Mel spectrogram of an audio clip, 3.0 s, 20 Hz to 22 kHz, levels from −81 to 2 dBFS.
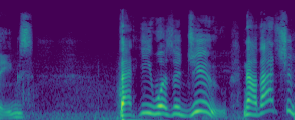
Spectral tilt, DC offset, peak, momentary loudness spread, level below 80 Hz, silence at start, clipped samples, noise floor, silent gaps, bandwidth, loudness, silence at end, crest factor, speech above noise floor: -3.5 dB/octave; under 0.1%; -2 dBFS; 10 LU; -48 dBFS; 0 s; under 0.1%; -50 dBFS; none; 16 kHz; -25 LUFS; 0 s; 24 dB; 25 dB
